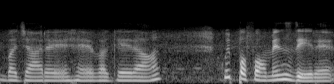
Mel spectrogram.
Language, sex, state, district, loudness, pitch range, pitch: Hindi, female, Maharashtra, Mumbai Suburban, -19 LUFS, 180-210 Hz, 185 Hz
